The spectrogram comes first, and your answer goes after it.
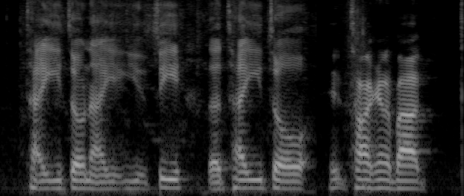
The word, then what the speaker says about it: Taito: how how he's saying Taiito. Taito. Now you see the Taiito. is how do you say taiito? I'm not a Did you guys take Japanese in high school? It's pronounced taito.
